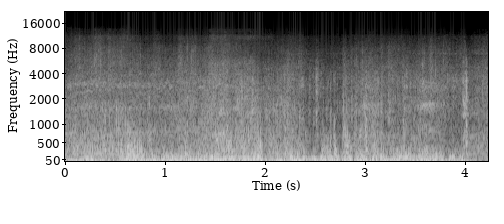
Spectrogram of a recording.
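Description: Wind buffeting the microphone of a mountain bike descending a downhill trail, over a steady low rumble with scattered knocks and rattles from the bike on rough ground.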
